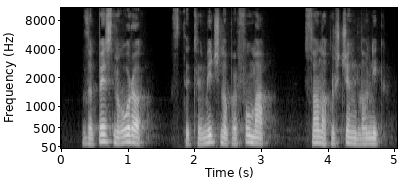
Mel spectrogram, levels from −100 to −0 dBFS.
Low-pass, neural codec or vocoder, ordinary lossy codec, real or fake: none; autoencoder, 22.05 kHz, a latent of 192 numbers a frame, VITS, trained on one speaker; none; fake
